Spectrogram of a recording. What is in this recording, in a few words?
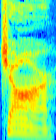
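"jar", American English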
